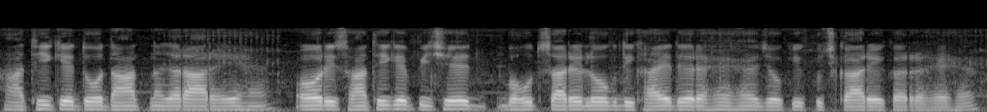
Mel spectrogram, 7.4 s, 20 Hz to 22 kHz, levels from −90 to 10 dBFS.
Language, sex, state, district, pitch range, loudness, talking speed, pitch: Hindi, male, Jharkhand, Deoghar, 120-130 Hz, -17 LUFS, 220 wpm, 125 Hz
